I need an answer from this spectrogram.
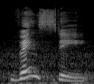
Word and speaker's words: Wednesday: Wednesday, Wednesday, Wednesday, इसमें D silent है।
